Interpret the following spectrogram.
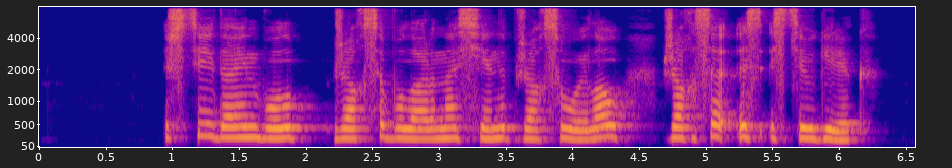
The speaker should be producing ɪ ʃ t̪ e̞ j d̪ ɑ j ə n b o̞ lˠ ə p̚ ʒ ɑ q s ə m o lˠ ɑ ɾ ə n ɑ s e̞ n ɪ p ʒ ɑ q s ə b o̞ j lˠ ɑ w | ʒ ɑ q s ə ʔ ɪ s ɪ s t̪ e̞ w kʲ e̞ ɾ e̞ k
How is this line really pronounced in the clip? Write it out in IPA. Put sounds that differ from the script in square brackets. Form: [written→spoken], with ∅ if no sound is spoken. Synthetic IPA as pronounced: ɪ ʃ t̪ e̞ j d̪ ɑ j ə n b o̞ lˠ ə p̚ ʒ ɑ q s ə [m→b] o lˠ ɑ ɾ ə n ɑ s e̞ n ɪ p ʒ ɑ q s ə [b→w] o̞ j lˠ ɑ w | ʒ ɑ q s ə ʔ ɪ s ɪ s t̪ e̞ w kʲ e̞ ɾ e̞ k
